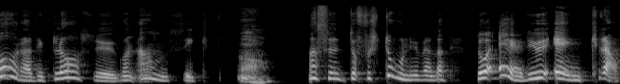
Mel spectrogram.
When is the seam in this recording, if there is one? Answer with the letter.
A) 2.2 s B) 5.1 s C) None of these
A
